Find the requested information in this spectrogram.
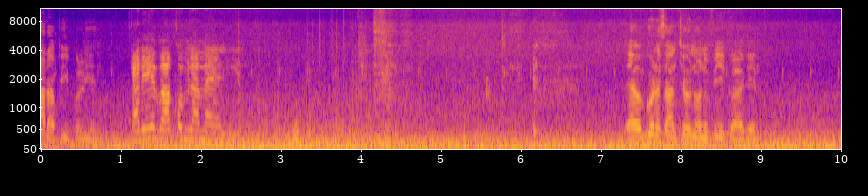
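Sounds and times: car cabin road and engine rumble: 0:00.0 - 0:10.0
wind buffeting microphone: 0:02.3 - 0:04.4.

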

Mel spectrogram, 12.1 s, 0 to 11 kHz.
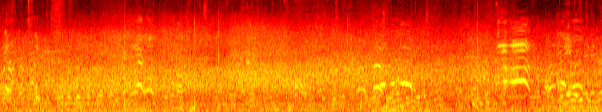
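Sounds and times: short shouts: 0:09.9 - 0:11.2.

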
